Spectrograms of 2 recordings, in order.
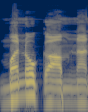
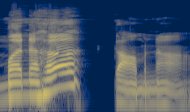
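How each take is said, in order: First: The middle is joined with an 'o' sound. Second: The middle has an 'ah' with a breathy release. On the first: The speaker calls it wrong. "मनोकामना नहीं" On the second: The speaker calls it right.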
